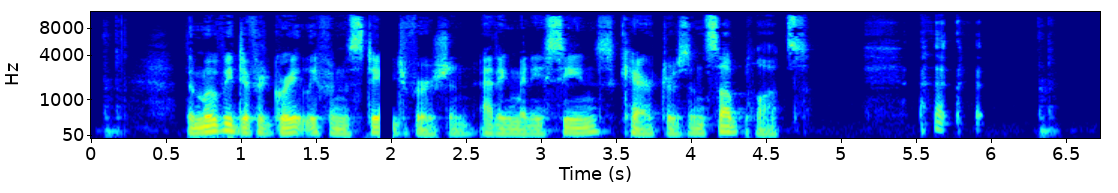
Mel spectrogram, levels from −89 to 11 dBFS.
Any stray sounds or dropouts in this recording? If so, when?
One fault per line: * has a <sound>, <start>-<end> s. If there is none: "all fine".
* has a dropout, 1.9-2.0 s
* has a laugh, 5.2-6.0 s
